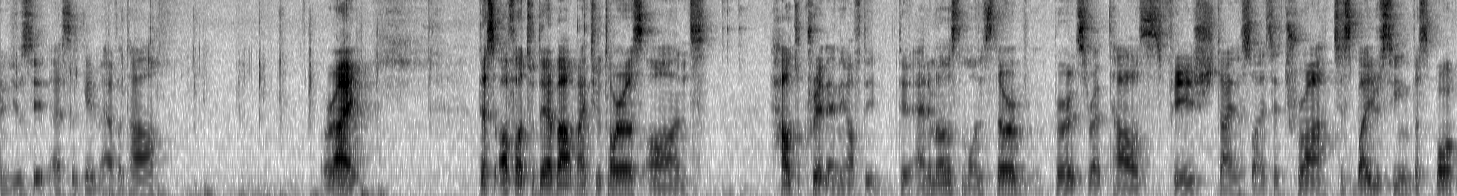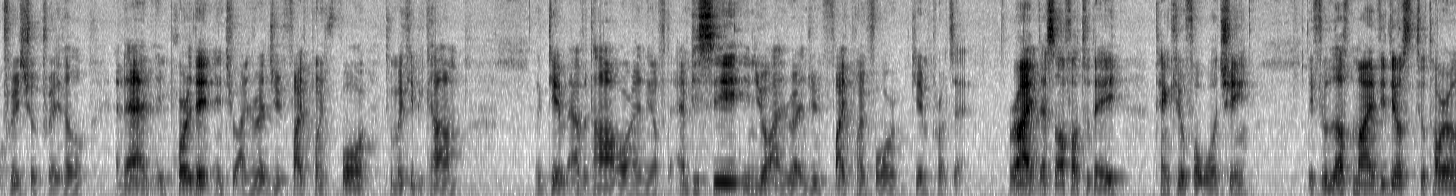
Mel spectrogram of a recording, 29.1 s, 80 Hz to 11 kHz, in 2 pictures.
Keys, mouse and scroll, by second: 0.0-2.6 typing, 3.6 Escape, 5.7 click, 6.9 click, 7.2 click, 7.7 drag, 21.8 click, 26.8 click, 27.5 click, 28.4 click.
